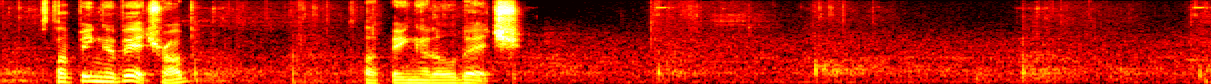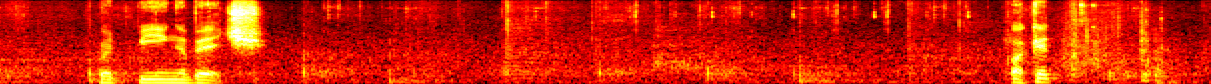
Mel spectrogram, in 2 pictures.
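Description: Footsteps tread slowly across a wooden floor.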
